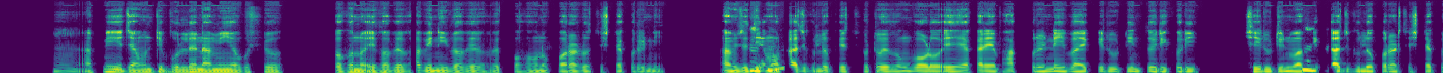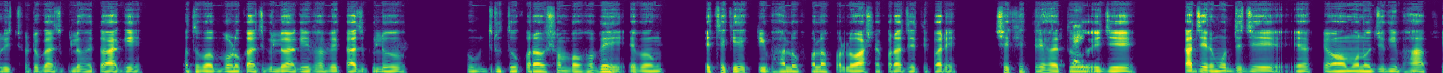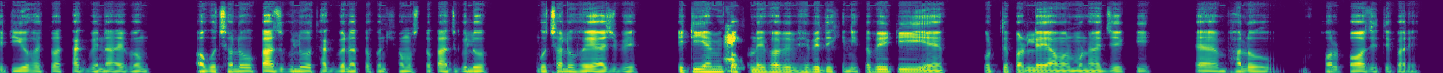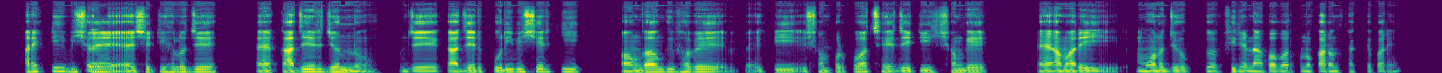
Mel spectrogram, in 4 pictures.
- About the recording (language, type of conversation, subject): Bengali, advice, বিরতি থেকে কাজে ফেরার পর আবার মনোযোগ ধরে রাখতে পারছি না—আমি কী করতে পারি?
- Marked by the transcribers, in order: none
